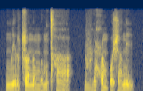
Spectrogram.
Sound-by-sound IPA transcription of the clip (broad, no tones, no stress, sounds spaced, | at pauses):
m i r ʈ͡ʂ ɤ n ʊ m ə̤ m ǀʰ a̤ | v i̤ ħ o m ʔ o ʃ a̤ n i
